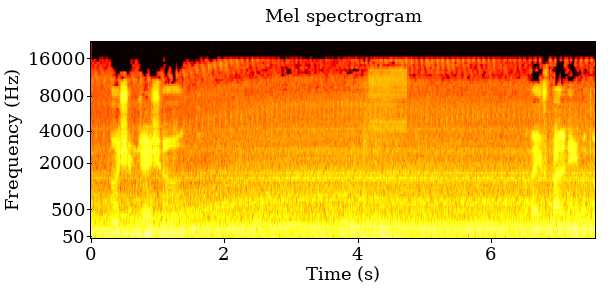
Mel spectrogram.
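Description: A diesel locomotive engine rumbles.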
